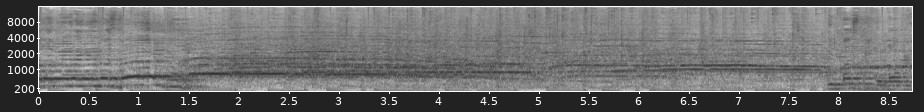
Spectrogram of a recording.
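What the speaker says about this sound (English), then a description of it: "let's hear your applause" Lively crowd at a Red Indian themed best dress awards party cheering, whooping and shouting over loud pounding dance music with a heavy regular beat, with applause mixed in.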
